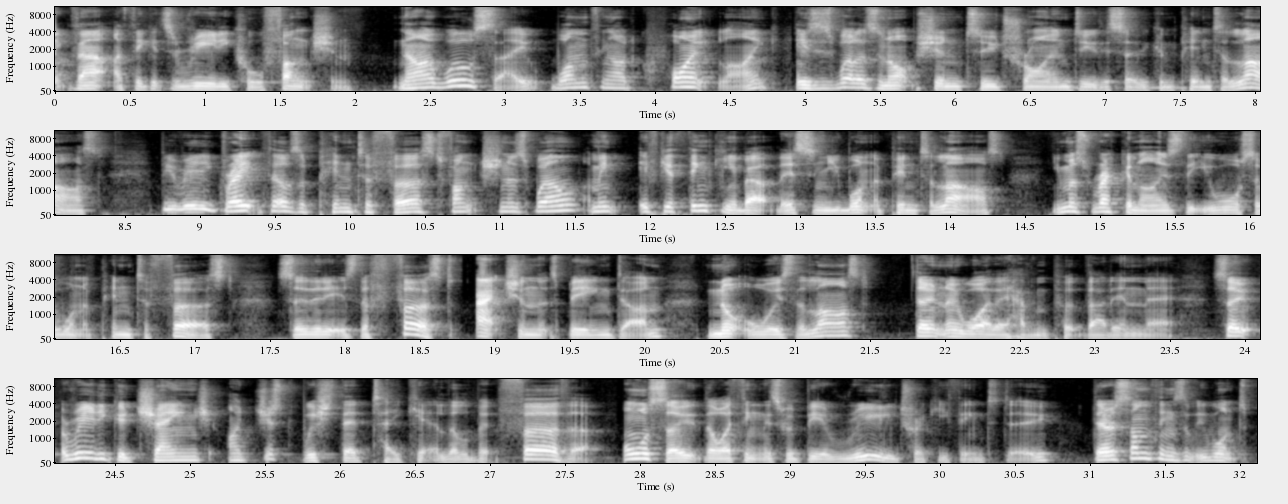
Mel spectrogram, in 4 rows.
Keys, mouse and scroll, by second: 3.5 scroll down 1, 3.9 middle click, 8.3 click.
